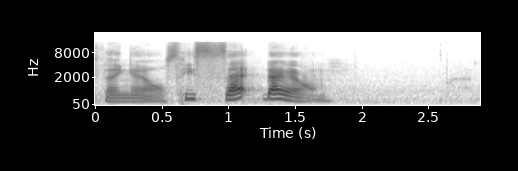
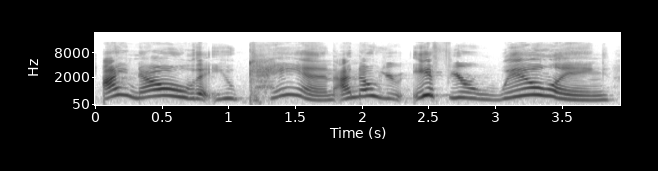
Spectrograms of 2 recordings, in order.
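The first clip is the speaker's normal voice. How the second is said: acted begging; 6 semitones higher than usual. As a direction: plead earnestly, stretching the key words. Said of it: "that's why people are begging God".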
